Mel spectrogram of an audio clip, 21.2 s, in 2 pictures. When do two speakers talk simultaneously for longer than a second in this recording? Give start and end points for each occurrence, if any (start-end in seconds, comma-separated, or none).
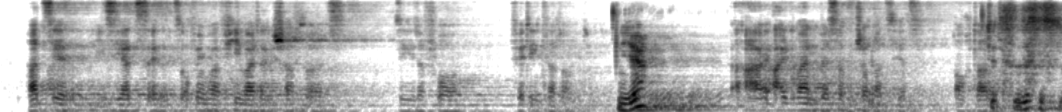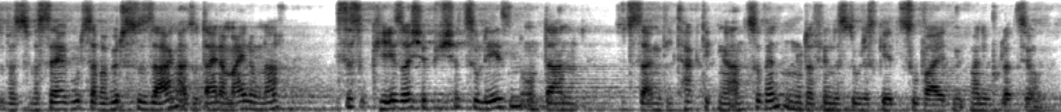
none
